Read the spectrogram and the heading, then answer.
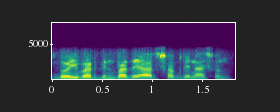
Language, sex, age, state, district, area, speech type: Bengali, male, 18-30, West Bengal, Birbhum, urban, conversation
